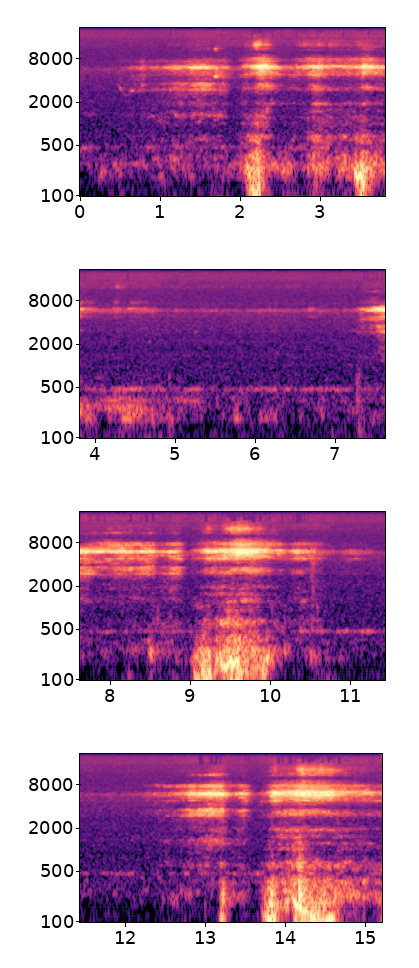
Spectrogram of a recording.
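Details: Boy snoring, recorded right at the listener's ear: soft, rough, rattling breaths recurring every few seconds with hissy exhalations; gentle snoring.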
